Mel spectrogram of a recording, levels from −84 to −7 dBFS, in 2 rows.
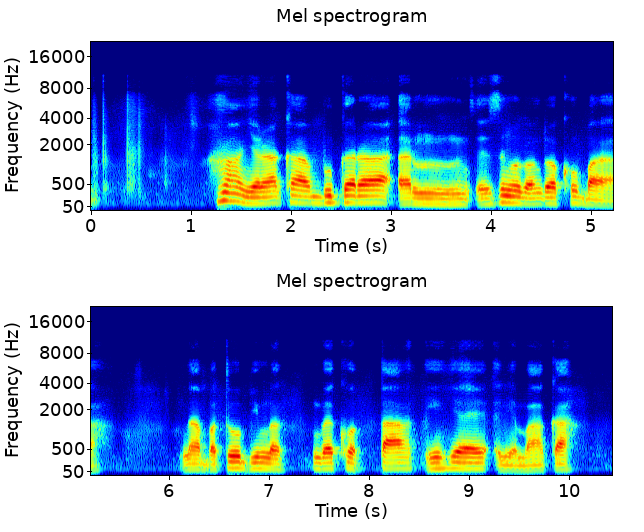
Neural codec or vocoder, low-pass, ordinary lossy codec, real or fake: codec, 24 kHz, 0.9 kbps, WavTokenizer, large speech release; 10.8 kHz; none; fake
